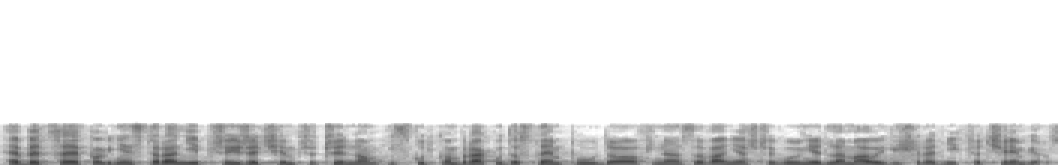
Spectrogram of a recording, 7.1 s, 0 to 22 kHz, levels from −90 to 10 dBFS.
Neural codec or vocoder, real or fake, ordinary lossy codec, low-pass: codec, 16 kHz, 4 kbps, X-Codec, HuBERT features, trained on LibriSpeech; fake; none; 5.4 kHz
